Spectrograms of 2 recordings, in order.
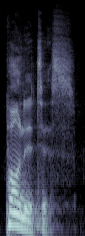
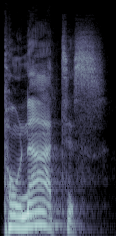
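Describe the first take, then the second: First: Ponitus stressed on its first syllable, PO; antepenult stress. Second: Ponatis slowed, with stress on long NA; penult stress. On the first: Teacher contrasting accents for students, ponitus stressed on PO. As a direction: punch the start of ponitus, short middle I. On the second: Teacher showing the accent shift, ponatis stressed on long NA. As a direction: stretch and stress the middle A of ponatis. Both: Shown as a demonstration. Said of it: "Again, the accent shifts".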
